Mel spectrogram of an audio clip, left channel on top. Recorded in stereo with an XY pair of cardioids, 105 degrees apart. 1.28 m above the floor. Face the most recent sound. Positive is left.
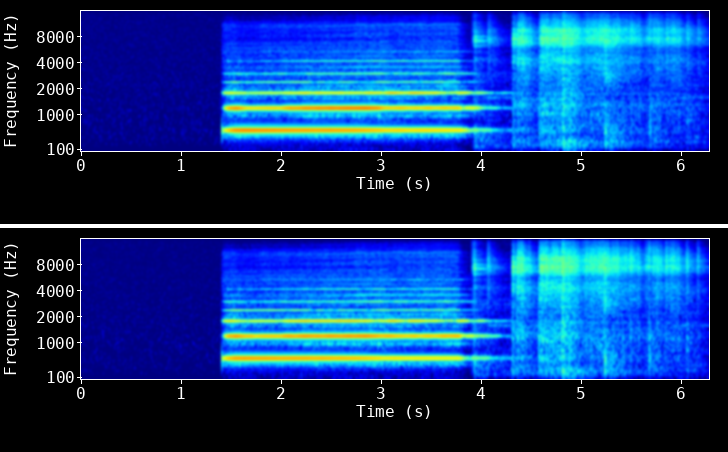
turn(degrees=-65)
